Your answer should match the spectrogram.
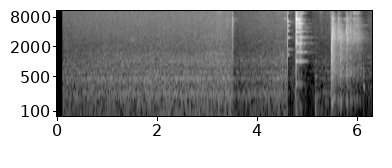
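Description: Steady hiss with a faint hum, cut off suddenly about halfway through. Soon after come a couple of sharp metallic clinks with a short ring, like a metal spoon knocking against a dish, and then a brief rustling noise near the end.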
